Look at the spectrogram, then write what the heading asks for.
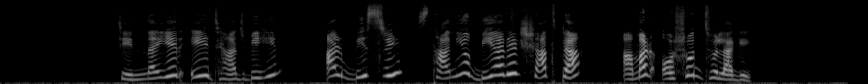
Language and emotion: Bengali, disgusted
